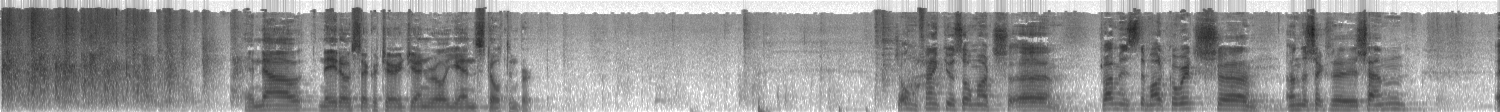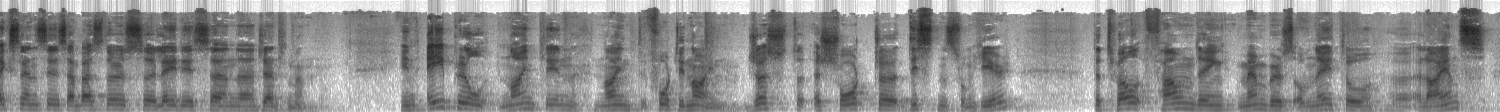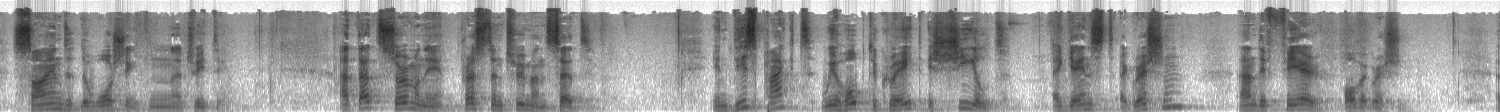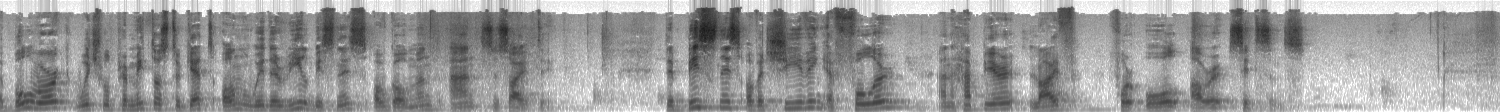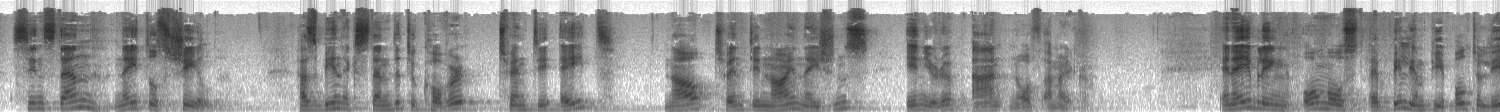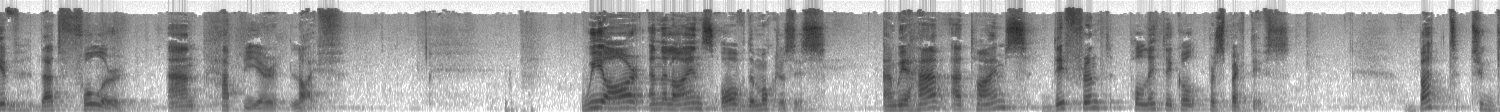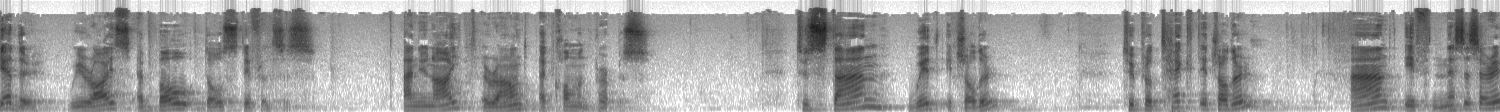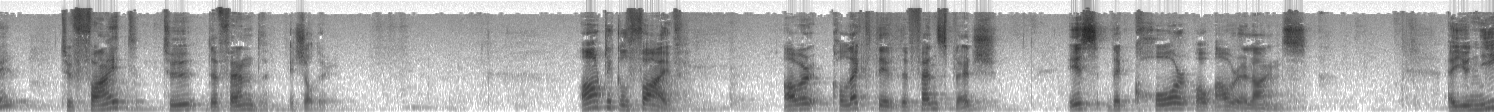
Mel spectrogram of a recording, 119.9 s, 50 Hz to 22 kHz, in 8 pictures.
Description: Montenegro became NATO’s newest member on Monday (5 June 2017), upon depositing its instrument of accession to the North Atlantic Treaty with the US State Department in Washington DC. At a ceremony marking the occasion, NATO Secretary General Jens Stoltenberg underlined that Montenegro’s accession to the Alliance contributes to international peace and security, and sends a strong signal that NATO’s door remains open. The ceremony was attended by Prime Minister Duško Marković and by the Minister of Foreign Affairs of Montenegro Srdjan Darmanović and was hosted by the United States Undersecretary for Political Affairs Thomas A. Shannon.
